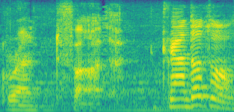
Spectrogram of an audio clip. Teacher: she's not moving her teeth to her lip for the F sound grandfather that doesn't happen it turns it stays inside the mouth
